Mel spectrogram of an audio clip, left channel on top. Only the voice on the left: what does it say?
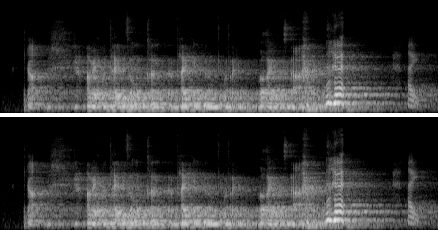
や、アメリカはタイムゾーンかん大変だなってことがよくわかりました。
